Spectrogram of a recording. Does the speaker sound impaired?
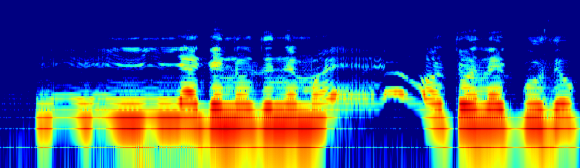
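Yes: cerebral palsy; extra support for daily living since birth, Aspace Sevilla day centre for stimulation; needs ongoing support, helped daily by sister and Aspace Sevilla association.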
